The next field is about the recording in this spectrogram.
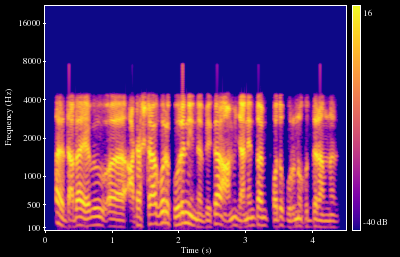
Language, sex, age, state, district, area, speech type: Bengali, male, 45-60, West Bengal, Paschim Medinipur, rural, conversation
